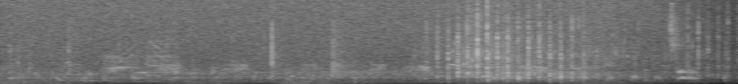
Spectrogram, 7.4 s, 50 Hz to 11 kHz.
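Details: Winter northern pintails at the Aiguamolls natural park in Spain, recorded 24 January 2022, giving low nasal duck calls that build into a dense burst of rapid clicking, chattering notes midway, over constant outdoor background noise.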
